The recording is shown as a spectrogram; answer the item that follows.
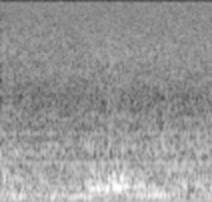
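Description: Steady, even hiss of background noise from the microphone and sound system, with a faint low murmur about a second in.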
